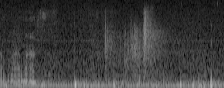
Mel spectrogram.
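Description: A low, steady electrical hum under soft room noise: a few scattered soft knocks and a brief hissing rustle about one and a half seconds in.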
